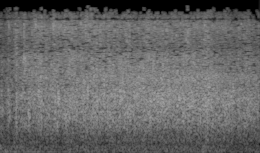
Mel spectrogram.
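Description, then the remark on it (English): An audience applauds President Biden's speech, with Ukrainian President Volodymyr Zelensky among those clapping, many hands clapping into a dense, even crackle that holds at a constant loudness for several seconds, with no voices audible over it. “And part of that applause was from Volodymyr Zelensky, the president of Ukraine, who was in the audience for Biden's speech.”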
